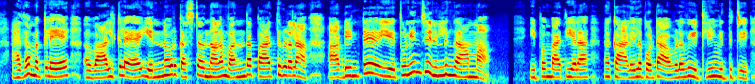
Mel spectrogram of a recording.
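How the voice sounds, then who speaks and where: A woman performs a cartoonish character voice at an extremely high pitch. She keeps a moderate pace and very even loudness. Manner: warm, chatty, homely.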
